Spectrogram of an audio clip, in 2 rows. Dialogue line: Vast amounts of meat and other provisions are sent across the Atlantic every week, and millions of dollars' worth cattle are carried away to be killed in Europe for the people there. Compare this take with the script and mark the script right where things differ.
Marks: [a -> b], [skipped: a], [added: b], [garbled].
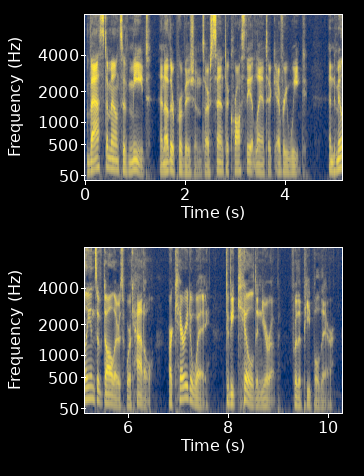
Vast amounts of meat and other provisions are sent across the Atlantic every week, and millions of dollars' worth cattle are carried away to be killed in Europe for the people there.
